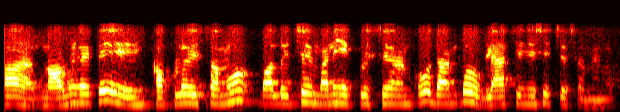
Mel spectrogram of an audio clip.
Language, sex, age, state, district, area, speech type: Telugu, male, 18-30, Telangana, Medchal, urban, conversation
